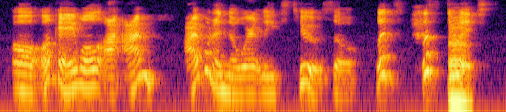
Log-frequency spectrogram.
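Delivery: eager, inquisitive house cat voice. In an actual-play game, a player voices the curious cat: curious cat character voice. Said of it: "who's obviously more scientific-minded than [name], / She's like".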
